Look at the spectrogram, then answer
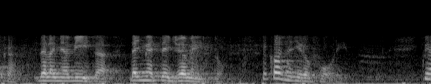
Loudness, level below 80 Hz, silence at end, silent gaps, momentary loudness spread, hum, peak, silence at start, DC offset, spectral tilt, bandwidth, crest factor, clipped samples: -26 LUFS; -48 dBFS; 0 s; none; 17 LU; none; -8 dBFS; 0 s; 1%; -10.5 dB/octave; 4 kHz; 18 dB; under 0.1%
